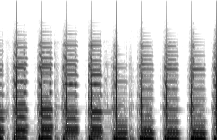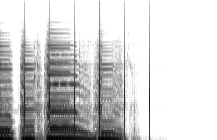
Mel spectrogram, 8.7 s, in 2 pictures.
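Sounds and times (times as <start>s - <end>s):
blues backing music: 0.0s - 6.8s.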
